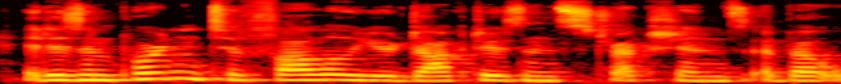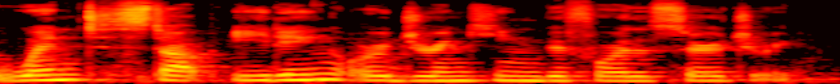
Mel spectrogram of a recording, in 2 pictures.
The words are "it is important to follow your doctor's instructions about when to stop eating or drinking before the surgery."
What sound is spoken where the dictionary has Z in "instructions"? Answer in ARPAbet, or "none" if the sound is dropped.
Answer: Z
